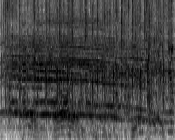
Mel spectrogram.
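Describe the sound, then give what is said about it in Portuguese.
A crowd applauds loudly and steadily throughout, dense clapping mixed with voices cheering and calling out, filling the whole moment. “Olha, Quem passa por aqui não sai sem aplauso, não.”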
